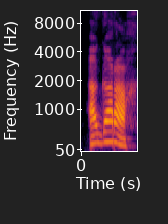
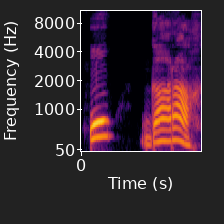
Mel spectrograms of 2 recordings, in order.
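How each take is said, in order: First: The preposition sounds like 'a', joined to noun. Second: The preposition sounds like 'o', said apart. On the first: The speaker calls it right. "우리 발음을 할 때는 아가라, 아가라 마치 한 단어인 것처럼" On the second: The speaker calls it wrong. "가라 일 것 같지만"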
